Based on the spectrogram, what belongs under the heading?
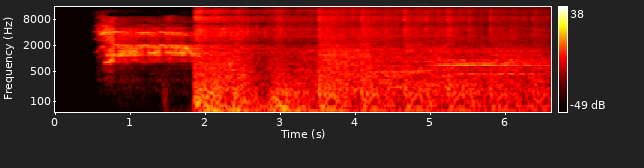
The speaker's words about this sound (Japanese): その音だけ聞いてもよくわからないんだってでもこの叫び声で始まる分かりやすいホラー映画の予告なんだなって感じは出だしからね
